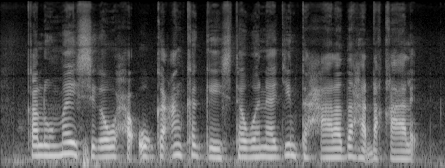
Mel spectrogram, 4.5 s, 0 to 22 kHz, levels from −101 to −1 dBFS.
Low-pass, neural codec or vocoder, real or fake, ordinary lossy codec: none; vocoder, 44.1 kHz, 128 mel bands every 512 samples, BigVGAN v2; fake; none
